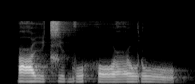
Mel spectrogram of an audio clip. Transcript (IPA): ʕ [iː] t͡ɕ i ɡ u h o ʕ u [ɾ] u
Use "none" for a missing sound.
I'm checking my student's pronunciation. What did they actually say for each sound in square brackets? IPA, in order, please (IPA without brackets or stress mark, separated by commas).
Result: i, ɾ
